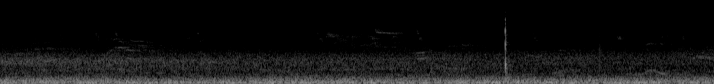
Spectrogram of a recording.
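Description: Outdoor ambience: birds chirping now and then over a steady low rumble, with one sharp click about five seconds in.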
